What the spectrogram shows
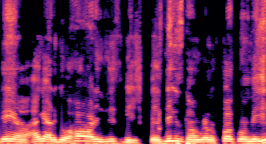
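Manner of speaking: ordinary delivery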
